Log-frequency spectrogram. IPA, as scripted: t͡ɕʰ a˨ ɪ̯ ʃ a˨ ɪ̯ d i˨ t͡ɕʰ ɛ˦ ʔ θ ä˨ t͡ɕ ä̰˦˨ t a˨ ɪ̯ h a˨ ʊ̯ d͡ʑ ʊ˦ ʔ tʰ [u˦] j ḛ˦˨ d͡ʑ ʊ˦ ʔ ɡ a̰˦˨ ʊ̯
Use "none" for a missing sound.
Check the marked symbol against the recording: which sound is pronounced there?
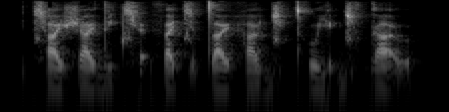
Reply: u˦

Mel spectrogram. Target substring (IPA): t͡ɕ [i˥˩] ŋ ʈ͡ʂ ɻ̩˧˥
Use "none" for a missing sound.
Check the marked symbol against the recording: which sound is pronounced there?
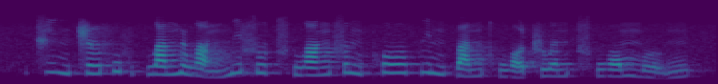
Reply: i˥˩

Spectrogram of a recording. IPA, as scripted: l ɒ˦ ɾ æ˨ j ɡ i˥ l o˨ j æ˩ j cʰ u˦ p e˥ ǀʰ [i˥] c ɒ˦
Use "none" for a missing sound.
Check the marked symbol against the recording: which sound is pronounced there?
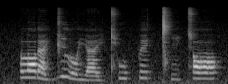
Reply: i˨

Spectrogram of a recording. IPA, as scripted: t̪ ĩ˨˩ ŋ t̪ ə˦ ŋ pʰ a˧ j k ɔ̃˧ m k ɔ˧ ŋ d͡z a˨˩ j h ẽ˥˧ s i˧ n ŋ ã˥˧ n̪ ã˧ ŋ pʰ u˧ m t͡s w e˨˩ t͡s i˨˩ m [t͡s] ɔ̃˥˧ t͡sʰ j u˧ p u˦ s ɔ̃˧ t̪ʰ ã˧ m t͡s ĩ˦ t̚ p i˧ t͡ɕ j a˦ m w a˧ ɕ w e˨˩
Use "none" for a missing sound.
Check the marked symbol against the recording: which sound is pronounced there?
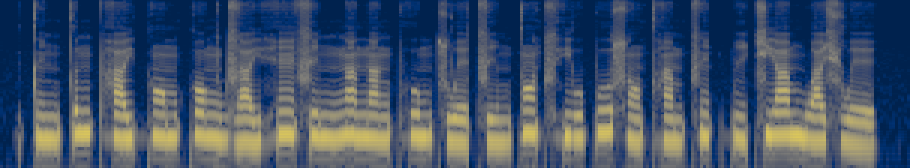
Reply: t̪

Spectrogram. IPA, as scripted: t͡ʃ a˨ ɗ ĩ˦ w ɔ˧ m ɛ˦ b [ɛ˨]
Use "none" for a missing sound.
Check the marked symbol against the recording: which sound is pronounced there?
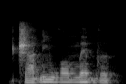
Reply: ə˨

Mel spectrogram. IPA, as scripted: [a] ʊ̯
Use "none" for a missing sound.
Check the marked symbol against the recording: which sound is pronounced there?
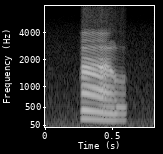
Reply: ã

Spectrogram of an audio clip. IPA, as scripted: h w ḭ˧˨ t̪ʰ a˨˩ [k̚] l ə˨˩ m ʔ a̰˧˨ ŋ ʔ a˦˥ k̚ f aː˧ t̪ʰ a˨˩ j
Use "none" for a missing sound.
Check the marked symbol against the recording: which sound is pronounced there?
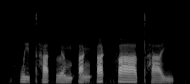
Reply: t̚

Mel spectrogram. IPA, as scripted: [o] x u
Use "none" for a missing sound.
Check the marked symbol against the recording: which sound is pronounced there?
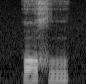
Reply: ɔ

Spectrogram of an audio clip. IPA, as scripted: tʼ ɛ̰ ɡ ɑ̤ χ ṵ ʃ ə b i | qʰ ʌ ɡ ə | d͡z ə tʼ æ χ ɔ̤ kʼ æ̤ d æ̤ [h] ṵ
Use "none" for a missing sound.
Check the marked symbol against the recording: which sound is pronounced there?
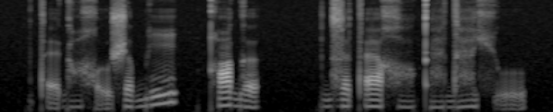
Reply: ç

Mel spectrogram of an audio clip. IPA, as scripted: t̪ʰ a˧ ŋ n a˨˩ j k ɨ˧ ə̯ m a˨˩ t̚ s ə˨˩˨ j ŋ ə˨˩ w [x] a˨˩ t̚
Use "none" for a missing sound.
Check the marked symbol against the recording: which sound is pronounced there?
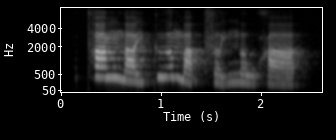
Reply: x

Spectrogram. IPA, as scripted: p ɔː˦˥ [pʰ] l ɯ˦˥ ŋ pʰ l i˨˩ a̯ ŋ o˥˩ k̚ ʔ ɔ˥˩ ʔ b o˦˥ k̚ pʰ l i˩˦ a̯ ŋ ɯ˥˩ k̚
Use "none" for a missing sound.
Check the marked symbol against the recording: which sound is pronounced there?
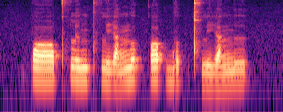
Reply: pʰ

